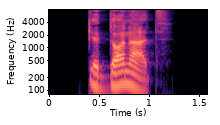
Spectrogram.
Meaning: past participle of donnern
- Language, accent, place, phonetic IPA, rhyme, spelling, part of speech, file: German, Germany, Berlin, [ɡəˈdɔnɐt], -ɔnɐt, gedonnert, verb, De-gedonnert.ogg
